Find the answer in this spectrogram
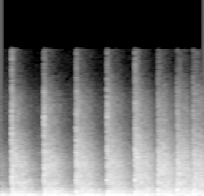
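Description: Hammer blows on a sheet-metal door, a quick steady series of about three strikes a second that stops near the end.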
